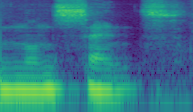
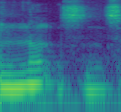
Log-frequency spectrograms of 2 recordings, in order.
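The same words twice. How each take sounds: First: The ending is carefully over-enunciated. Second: The ending is relaxed and not over-enunciated. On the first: The speaker calls it wrong. "I don't like to properly over-enunciate the ents" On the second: The speaker calls it right. "I like to say nonsense"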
